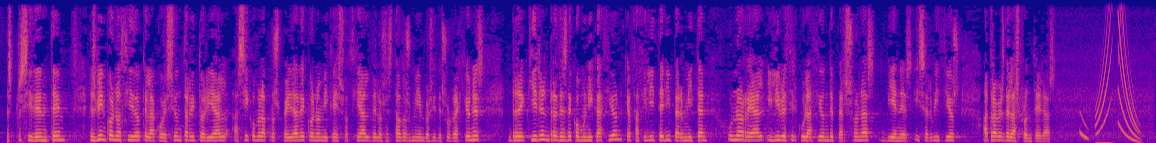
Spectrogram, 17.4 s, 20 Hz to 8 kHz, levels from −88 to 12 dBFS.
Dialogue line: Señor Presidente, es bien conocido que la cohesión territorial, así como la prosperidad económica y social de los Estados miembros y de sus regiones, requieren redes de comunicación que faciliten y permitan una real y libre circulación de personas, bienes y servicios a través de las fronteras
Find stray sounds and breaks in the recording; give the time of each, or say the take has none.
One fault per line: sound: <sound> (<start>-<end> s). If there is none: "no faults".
sound: chirp (16.2-17.2 s)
